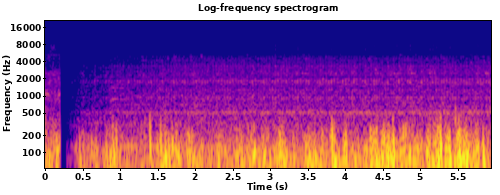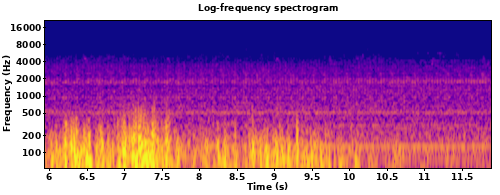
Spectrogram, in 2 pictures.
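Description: Car driving, heard from inside the cabin: an uneven low road and engine rumble with a steady hum underneath. The sound cuts out for a moment just after the start.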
